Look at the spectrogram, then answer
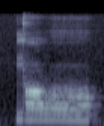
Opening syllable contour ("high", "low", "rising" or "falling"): low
